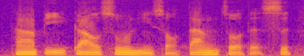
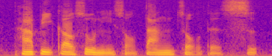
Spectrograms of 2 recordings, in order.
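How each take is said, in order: Both takes have the same delivery.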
